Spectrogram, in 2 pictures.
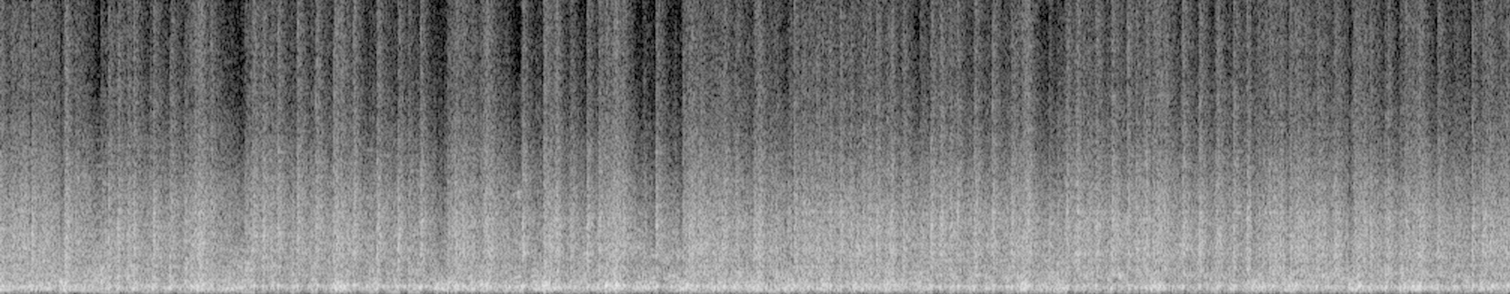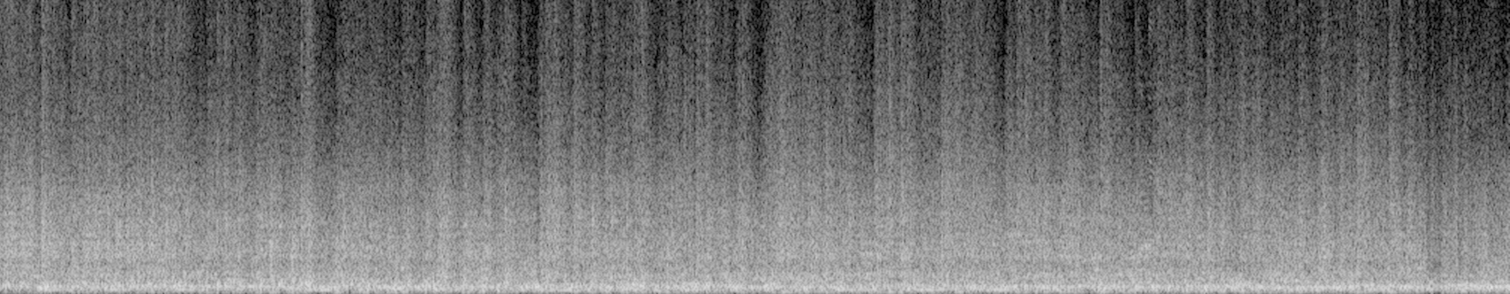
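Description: Snare drums of a marching drum section playing a rapid, continuous beat. The strokes grow less distinct in the second half.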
